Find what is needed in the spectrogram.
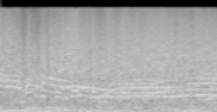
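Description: A loud, steady mix of voices and background music, over a low hum.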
